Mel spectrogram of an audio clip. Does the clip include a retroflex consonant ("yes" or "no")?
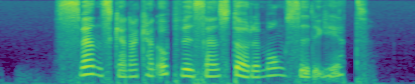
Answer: yes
